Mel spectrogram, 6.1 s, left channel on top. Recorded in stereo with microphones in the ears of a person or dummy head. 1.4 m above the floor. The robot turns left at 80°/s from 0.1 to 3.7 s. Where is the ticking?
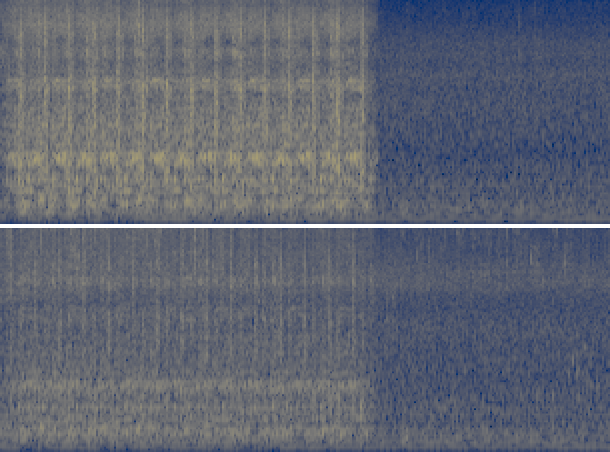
No ticking in this recording.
